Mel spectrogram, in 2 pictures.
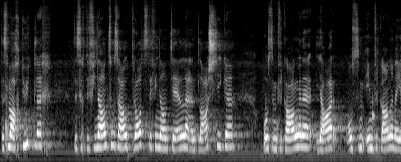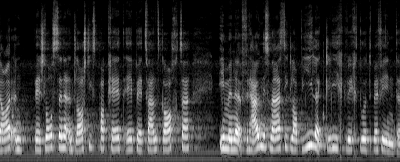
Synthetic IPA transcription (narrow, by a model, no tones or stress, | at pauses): d̥ɑsmɑχtːytlɪχ | d̥ɑsːɪχd̥əɾfinɑnt͡shuːshɑlttːrɔt͡sd̥ɛfinɑnt͡sjɛlːəɛntlɑʃtiɡə | ʊsəmfəɾɡɑŋəə | ʊsəmɪmfəɾɡɑŋːənəjɑːɾənb̥ɛʃlɔsənəɛntlɑʃtikspʰɑkʰχɛːtʰeːpʰeːt͡sʋænt͡skɑχt͡sæ | ʔɪmənəfəɾɦæltnɪsmæːsiɡlɑb̥iːləɡ̥liːχkʋɪχtːuətb̥ɛfɪnd̥ə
